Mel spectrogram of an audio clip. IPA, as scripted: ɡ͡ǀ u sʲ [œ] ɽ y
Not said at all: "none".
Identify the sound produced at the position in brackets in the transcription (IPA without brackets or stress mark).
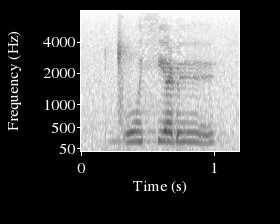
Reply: œ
